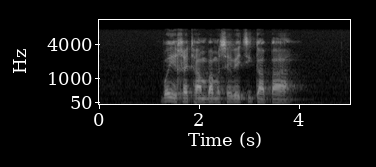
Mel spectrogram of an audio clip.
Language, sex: Southern Sotho, male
